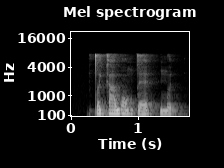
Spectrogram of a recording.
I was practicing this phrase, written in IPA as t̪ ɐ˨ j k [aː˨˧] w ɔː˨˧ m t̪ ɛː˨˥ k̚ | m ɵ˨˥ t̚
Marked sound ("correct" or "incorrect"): correct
